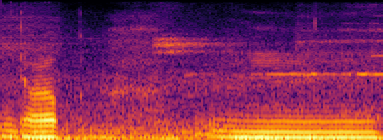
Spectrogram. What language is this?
Assamese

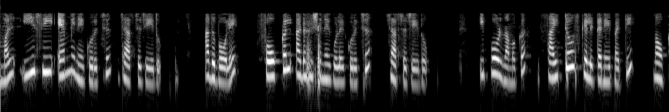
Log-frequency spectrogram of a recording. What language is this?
Malayalam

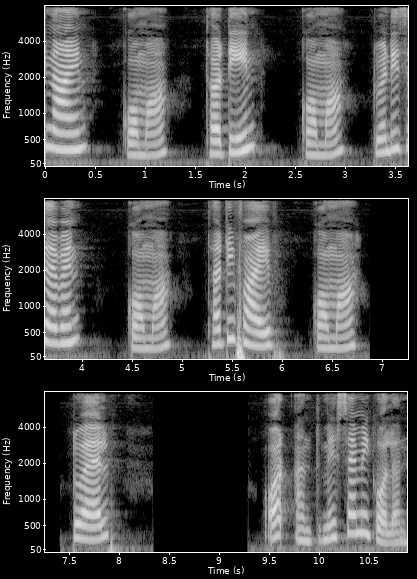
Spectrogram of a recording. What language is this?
Hindi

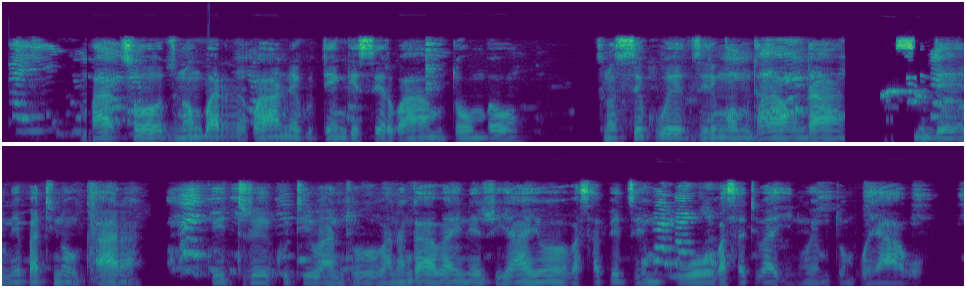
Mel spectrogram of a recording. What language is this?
Ndau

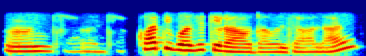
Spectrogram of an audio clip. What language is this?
Nepali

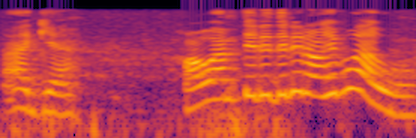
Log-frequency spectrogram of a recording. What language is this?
Odia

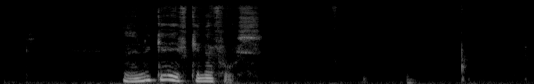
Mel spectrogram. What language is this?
Kabyle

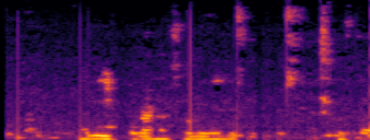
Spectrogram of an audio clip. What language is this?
Bangla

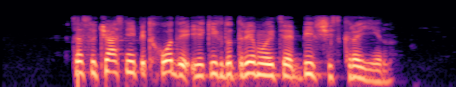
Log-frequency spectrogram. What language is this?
Ukrainian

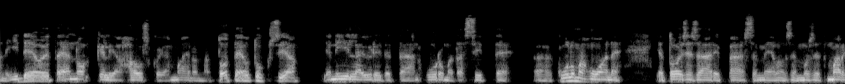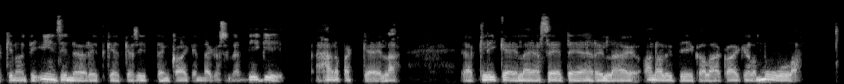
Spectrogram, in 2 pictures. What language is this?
Finnish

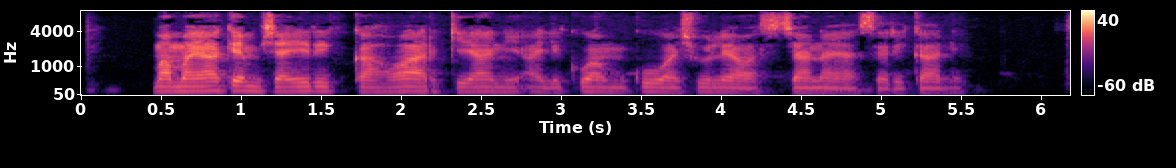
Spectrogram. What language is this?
Swahili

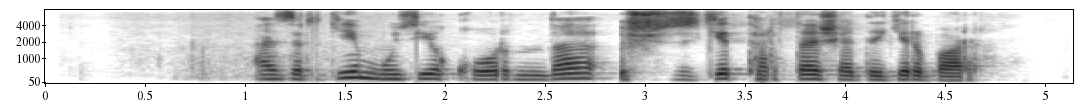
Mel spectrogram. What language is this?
Kazakh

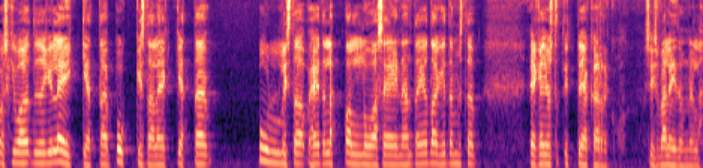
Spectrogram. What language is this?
Finnish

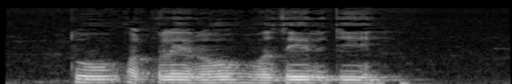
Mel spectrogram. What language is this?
Goaria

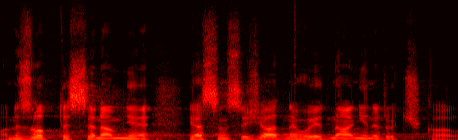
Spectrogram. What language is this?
Czech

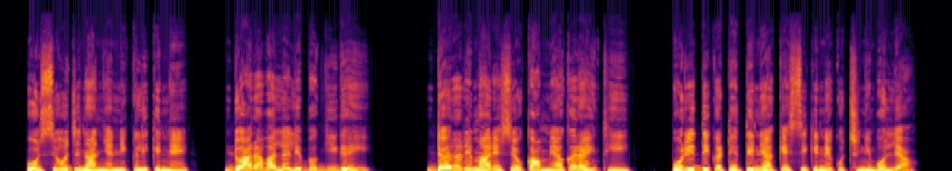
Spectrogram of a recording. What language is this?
Mandeali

